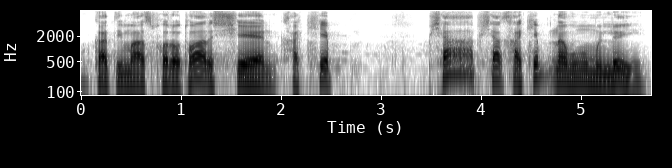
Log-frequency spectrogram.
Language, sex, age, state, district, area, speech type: Bodo, male, 60+, Assam, Udalguri, rural, spontaneous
